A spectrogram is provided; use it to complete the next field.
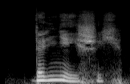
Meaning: further, subsequent (following in time)
- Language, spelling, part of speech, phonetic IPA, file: Russian, дальнейший, adjective, [dɐlʲˈnʲejʂɨj], Ru-дальнейший.ogg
